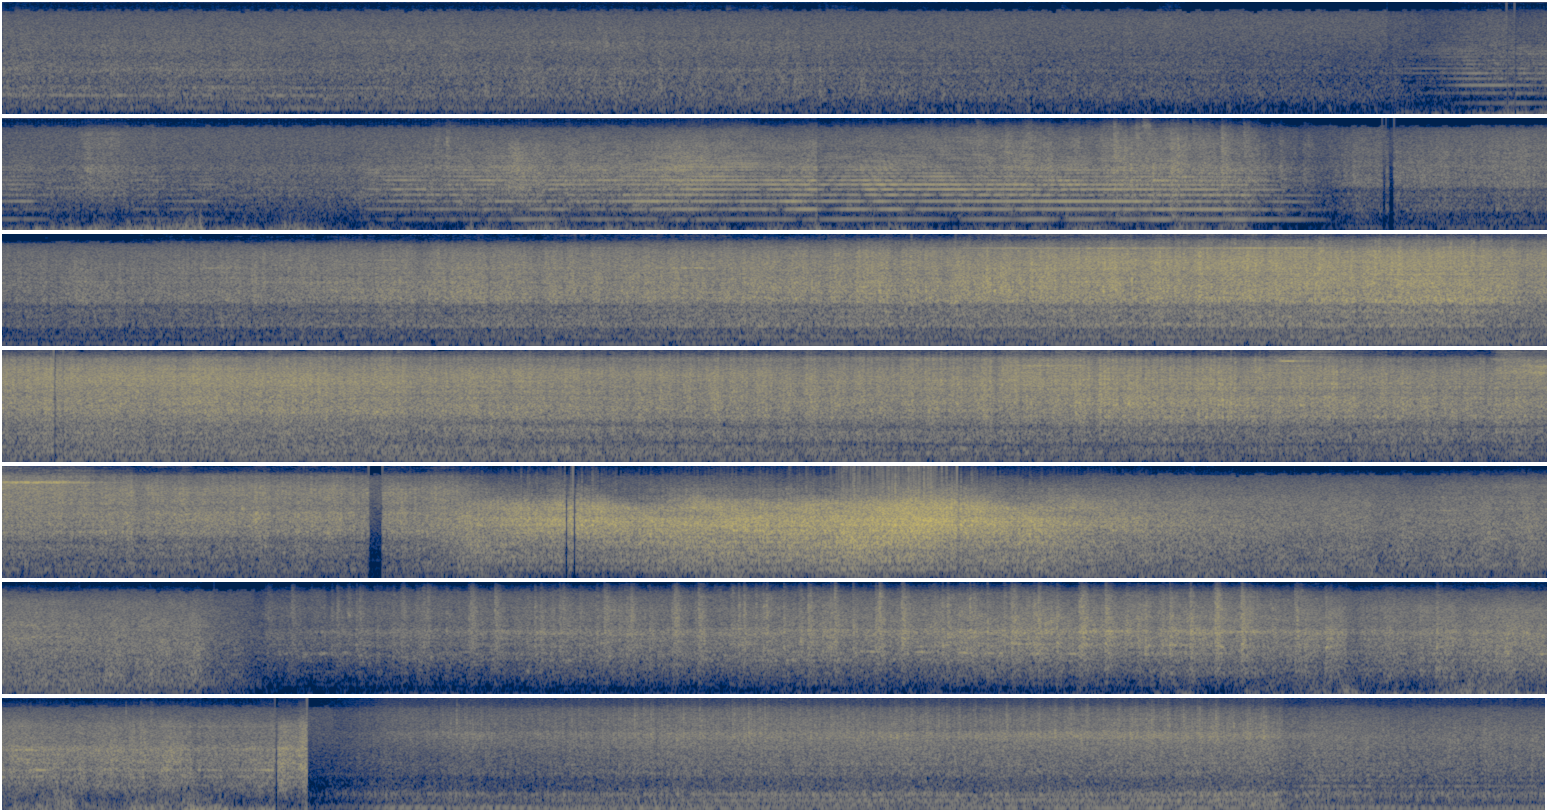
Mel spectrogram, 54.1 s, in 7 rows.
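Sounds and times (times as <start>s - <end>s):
train rolling past: 0.0s - 54.0s
train horn blast: 7.0s - 14.5s, 52.8s - 54.0s.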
